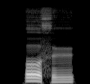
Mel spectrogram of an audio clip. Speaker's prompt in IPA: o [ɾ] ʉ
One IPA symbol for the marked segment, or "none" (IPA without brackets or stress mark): θ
